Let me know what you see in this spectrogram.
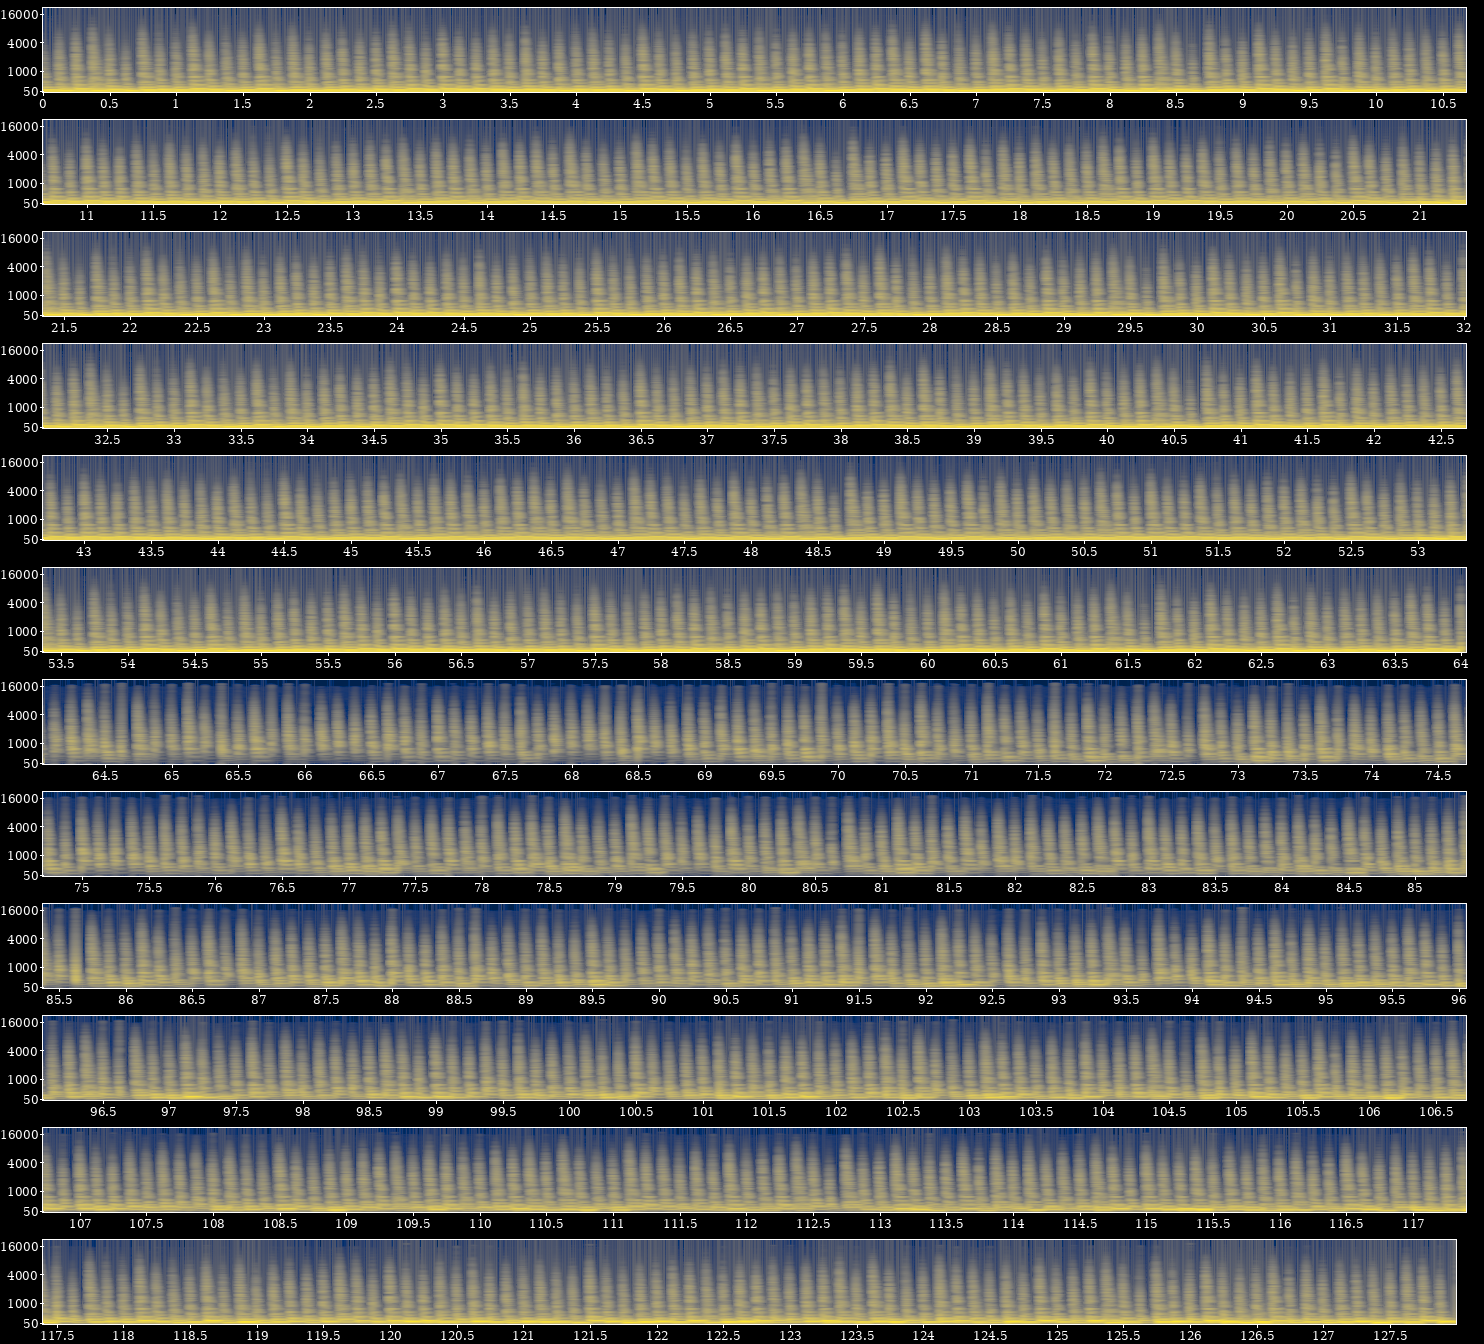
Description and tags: Midi sequence playing through a moog voyager with a couple parameter tweaks throughout clip. Might sound good in a full arrangement.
